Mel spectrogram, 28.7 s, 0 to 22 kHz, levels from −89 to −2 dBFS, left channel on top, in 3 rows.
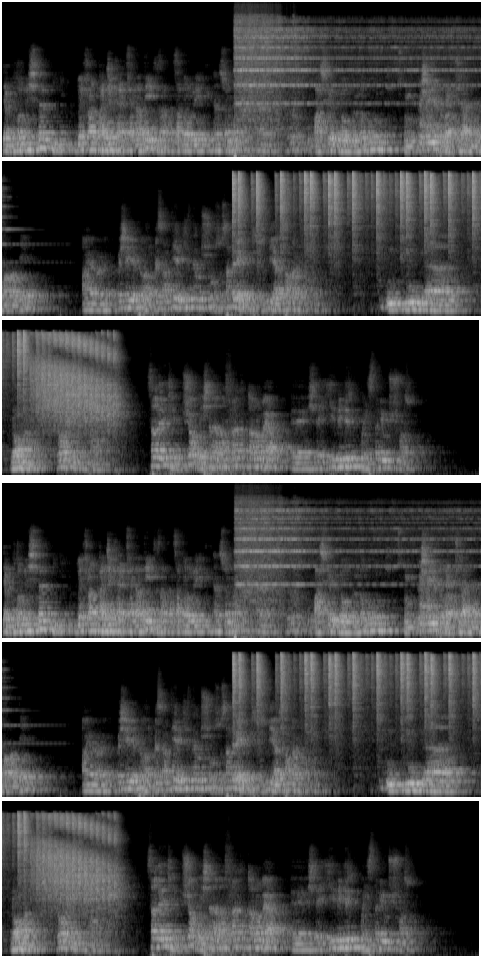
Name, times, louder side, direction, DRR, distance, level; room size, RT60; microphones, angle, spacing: voice 1, 0.0-4.8 6.1-7.7 8.0-10.2 17.1-18.6 19.3-19.8, equal, 10° right, -7 dB, 0.4 m, -38 dB
sound 1, 4.6-9.8, left 1 dB, 75° left, 0.6 m, -40 dB
voice 2, 5.1-5.9 8.3-9.1 11.2-15.9 20.2-21.2 22.0-24.6 24.9-27.3, equal, 55° right, -7 dB, 1.1 m, -40 dB
sound 2, 14.2-14.7 15.0-21.5, left 2 dB, 55° left, 0.9 m, -30 dB
3.0 x 2.1 x 2.8 m, 1.3 s
head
